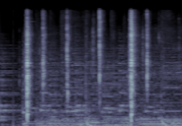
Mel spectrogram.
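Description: Parris Golden Ranger lever-action toy cap rifle firing ring caps: a quick run of about five sharp cracks, the loudest about a third of a second in and near the end.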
